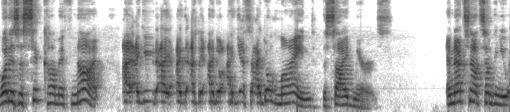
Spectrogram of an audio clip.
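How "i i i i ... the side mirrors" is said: stammered start, higher, then slowing; stuttering and stumbling. Shown as a demonstration. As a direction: stumble into the line searching for words. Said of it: "didn't wanna stutter or stumble".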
